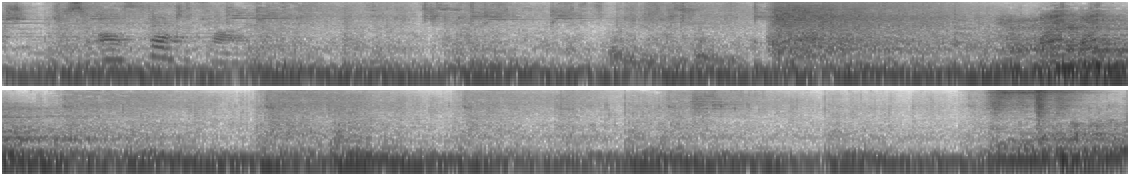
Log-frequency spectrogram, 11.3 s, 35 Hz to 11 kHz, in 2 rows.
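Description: In a Dota 2 pro match, a Dire turret is destroyed with a loud booming explosion that swells midway and then trails off, layered among other game effects and a caster talking over the action.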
